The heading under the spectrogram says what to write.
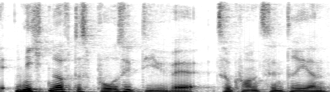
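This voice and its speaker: A man's somewhat breathy voice with lively intonation at a moderate pace. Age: 50s. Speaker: podcast host, author. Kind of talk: casual chat.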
